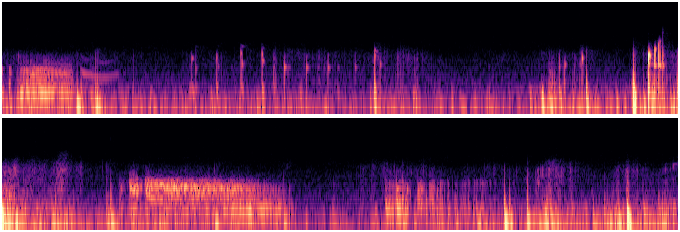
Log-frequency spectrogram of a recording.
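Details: Normal bowel sounds recorded about a minute after eating a huge bowl of spaghetti: low bubbling gurgles and rumbles from the abdomen, then softer small gurgles.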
